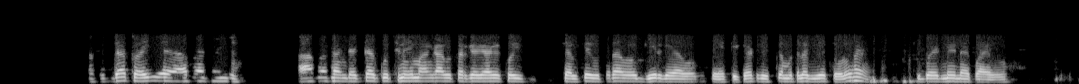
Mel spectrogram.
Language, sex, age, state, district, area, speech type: Hindi, male, 30-45, Uttar Pradesh, Ayodhya, rural, conversation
